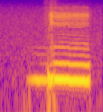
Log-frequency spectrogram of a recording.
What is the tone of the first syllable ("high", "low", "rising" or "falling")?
low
